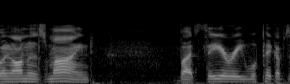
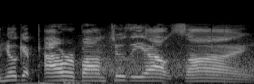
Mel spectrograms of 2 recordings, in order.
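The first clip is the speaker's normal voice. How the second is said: louder, stretched-out hype on the big move; excited call; 5 semitones higher, 10 dB louder, slower than usual. Acted. Commentator hyping a power bomb for viewers, loud and excited. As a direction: sell the power bomb like it's huge.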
